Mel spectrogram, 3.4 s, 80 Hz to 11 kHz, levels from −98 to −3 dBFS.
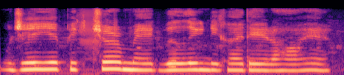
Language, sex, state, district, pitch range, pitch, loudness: Hindi, female, Arunachal Pradesh, Lower Dibang Valley, 240-265 Hz, 245 Hz, -16 LUFS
